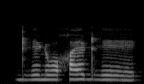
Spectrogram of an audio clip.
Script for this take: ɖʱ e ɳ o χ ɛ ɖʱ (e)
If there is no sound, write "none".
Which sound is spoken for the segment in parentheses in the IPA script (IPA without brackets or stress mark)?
e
